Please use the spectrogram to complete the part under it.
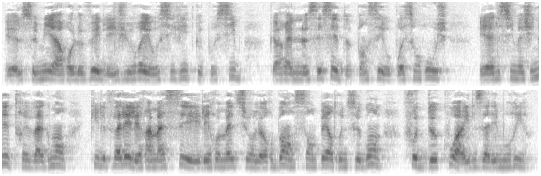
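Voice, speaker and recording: A woman narrating a classic storybook as an audiobook, calm and measured. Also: medium pitch.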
